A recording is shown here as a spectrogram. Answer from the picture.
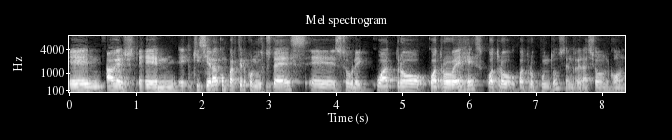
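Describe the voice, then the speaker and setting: This man has a medium-pitched voice and a non-native accent. He talks very slowly with hardly any pauses and fairly even intonation. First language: not Spanish (speaking Spanish). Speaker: international human rights advocate. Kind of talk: panel presentation. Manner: halting, many repetitions.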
